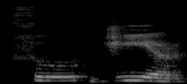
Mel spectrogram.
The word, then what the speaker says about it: fuggir: Then in the next one, the double G is like a J sound. Per fuggir da crudo artiglio.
